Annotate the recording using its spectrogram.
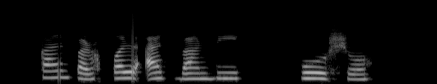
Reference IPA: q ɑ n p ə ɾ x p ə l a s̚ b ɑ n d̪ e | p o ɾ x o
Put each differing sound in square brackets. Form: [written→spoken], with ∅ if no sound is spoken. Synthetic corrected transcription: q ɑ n p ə ɾ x p ə l a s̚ b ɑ n d̪ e | p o ɾ [x→ʃ] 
